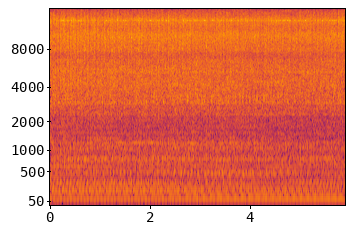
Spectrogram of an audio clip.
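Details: 1944 Cleveland 3-268A three-cylinder two-stroke diesel, revived, first run after fuel-delivery fix, no coolant: heavy steady chug at idle, even beat, no missing strokes; all cylinders firing, normal idle.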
